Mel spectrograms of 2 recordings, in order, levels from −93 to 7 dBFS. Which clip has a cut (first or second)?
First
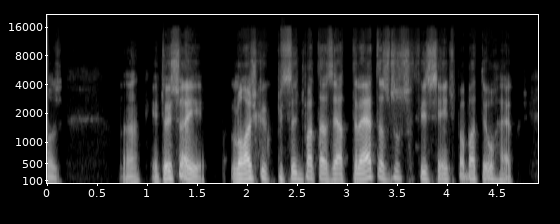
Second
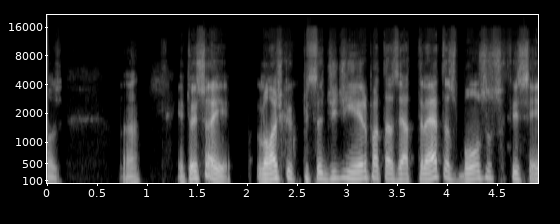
first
